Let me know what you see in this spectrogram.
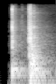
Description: Door Close; Angry Neighbor; android

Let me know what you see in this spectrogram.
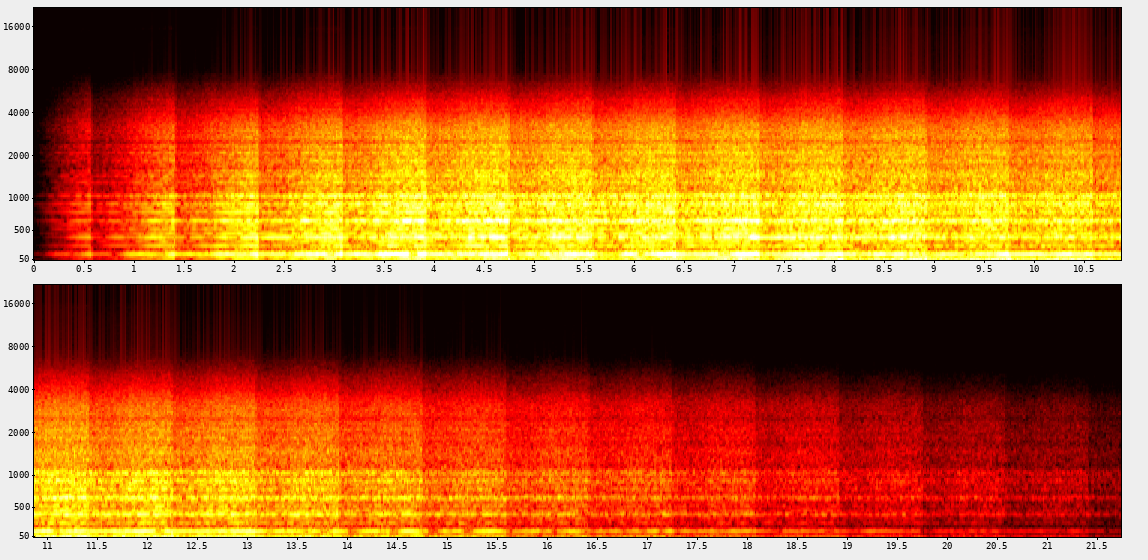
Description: Stinger Exploration Drone Pulse

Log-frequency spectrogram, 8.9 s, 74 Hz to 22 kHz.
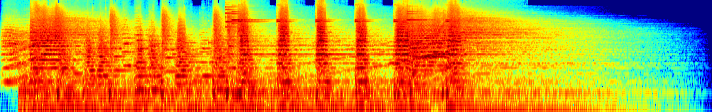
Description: Award Sting; ABC Wipeout 3; Wii U

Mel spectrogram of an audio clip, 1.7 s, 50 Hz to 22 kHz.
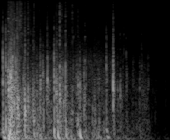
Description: masonry break; teardown; ps5 windows xbox series xs

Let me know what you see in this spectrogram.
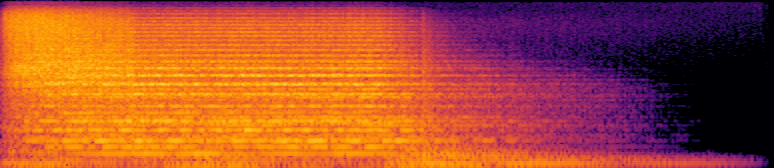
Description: level up

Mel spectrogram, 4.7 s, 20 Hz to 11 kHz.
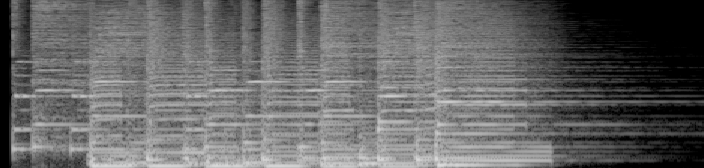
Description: Minigame Balloon; Taiko no Tatsujin Portable 2; PSP

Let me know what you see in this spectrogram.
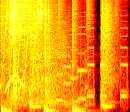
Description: Sfx Ui Arcade Enter

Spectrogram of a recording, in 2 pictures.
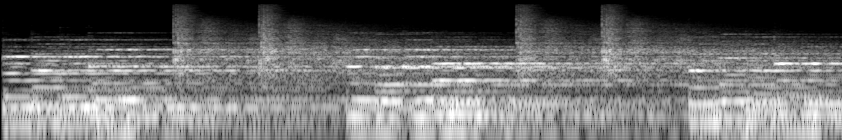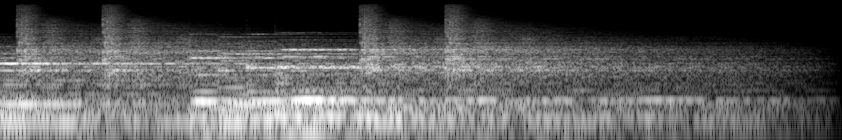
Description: Music Stadium

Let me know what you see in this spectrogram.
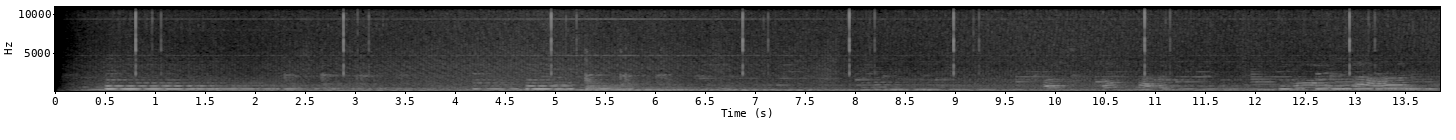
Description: Red Room Jazz Loop; Face It - A Game to Fight Inner Demons

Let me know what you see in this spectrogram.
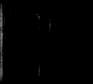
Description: ice hit

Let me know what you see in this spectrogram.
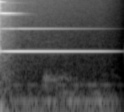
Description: Note Grab Success; The Princess and the Frog; wii windows

